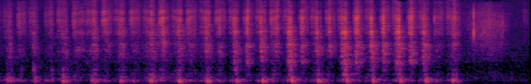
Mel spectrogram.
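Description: A wooden stylus held upright scratches across the top area of a flat, black-coated scratch art paper sheet. It makes a quick, steady run of dry, raspy back-and-forth strokes with a low, rubbing body and bright, gritty edges. The scratching stops just before the end, leaving a faint hiss.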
